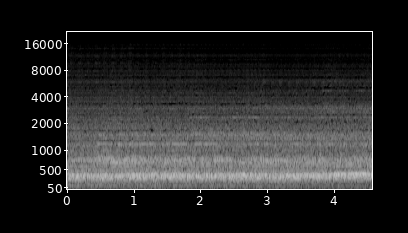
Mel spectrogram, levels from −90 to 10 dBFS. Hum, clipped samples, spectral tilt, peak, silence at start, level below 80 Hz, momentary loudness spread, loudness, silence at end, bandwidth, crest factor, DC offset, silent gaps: none; under 0.1%; -7.5 dB/octave; -8 dBFS; 0 s; -54 dBFS; 2 LU; -22 LUFS; 0 s; 7.6 kHz; 12 dB; under 0.1%; none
